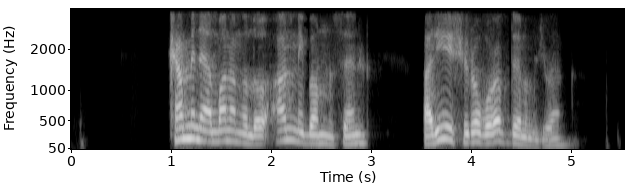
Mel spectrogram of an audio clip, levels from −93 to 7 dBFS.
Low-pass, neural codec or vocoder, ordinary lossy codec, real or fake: 3.6 kHz; codec, 16 kHz, 1 kbps, X-Codec, HuBERT features, trained on balanced general audio; AAC, 24 kbps; fake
